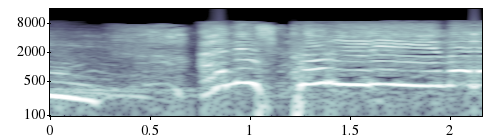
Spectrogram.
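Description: A boy's voice through a stage microphone, drawing out words in long sung notes in the melodic, chanting style of an Islamic sermon. A held note falls away just after the start, there is a short break, and a second long, slightly wavering note begins about a second in.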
